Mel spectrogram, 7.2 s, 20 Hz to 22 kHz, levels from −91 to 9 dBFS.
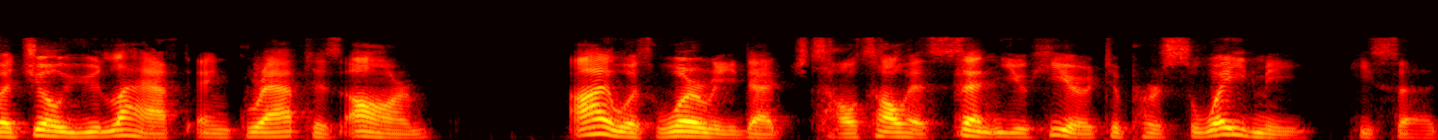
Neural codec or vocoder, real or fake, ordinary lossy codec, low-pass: none; real; AAC, 48 kbps; 7.2 kHz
